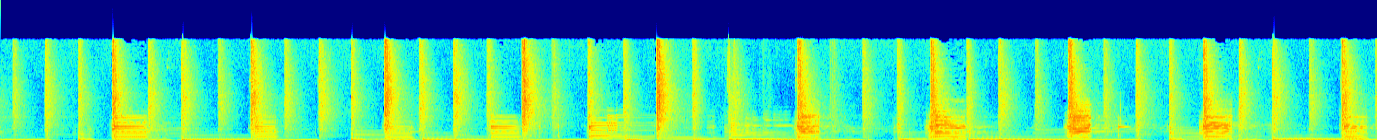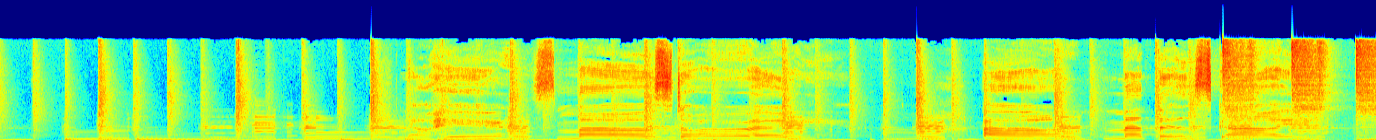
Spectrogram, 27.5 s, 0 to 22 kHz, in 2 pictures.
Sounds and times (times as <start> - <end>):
Music: 0.0 - 27.5.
